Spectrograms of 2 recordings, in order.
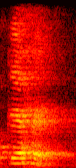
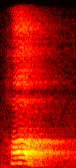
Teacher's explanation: जो पीछे की विसर्ग है उसकी जो साउंड है ह की आएगी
